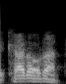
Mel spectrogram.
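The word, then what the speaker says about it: کراراً: کرارن، بله بله، کرارن. ببینید، درست تلفظ کردم.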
